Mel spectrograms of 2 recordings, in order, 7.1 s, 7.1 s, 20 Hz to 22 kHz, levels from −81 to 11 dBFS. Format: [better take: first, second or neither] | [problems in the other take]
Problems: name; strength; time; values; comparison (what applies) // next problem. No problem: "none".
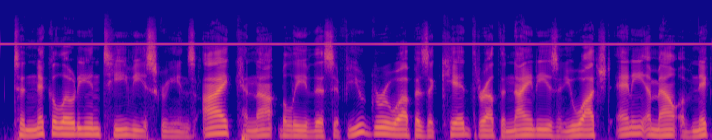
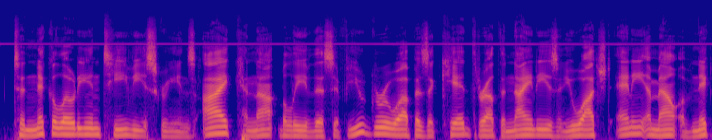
second | high-pitched whine; loud; throughout; 7 kHz, 7 dB below the speech; faint in the second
